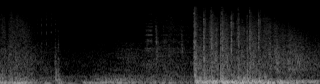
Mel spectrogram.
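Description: Naval gunfire in World of Warships, with loud booming salvo blasts and rumbling over continuous game noise, the heaviest burst coming in the second half.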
